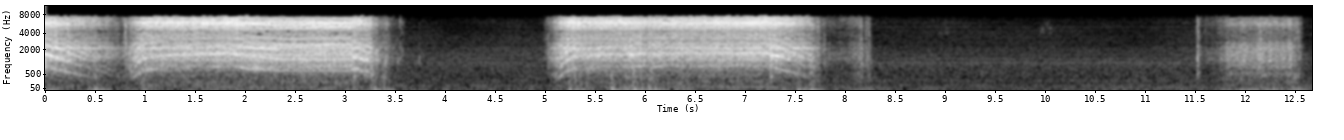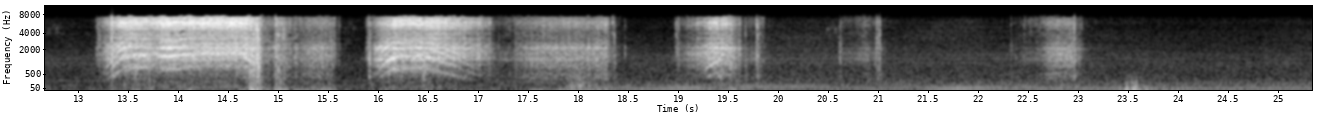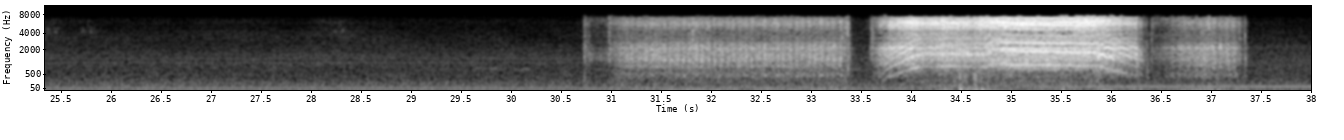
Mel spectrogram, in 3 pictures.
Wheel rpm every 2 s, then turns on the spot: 110, 110, 70, 170, 0, 0, 70, 100, 40, 20, 0, 0, 0, 0, 0, 20, 50, 190, 30.
2-4 14-20 30-32 36-38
